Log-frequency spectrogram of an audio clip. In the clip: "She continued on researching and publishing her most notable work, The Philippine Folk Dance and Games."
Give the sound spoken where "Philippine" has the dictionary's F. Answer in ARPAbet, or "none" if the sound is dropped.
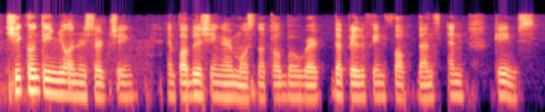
P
